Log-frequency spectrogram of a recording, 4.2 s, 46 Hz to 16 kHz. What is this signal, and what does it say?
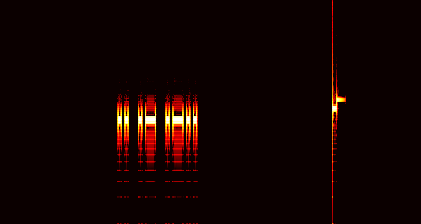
Morse code, heard as a keyed tone, about 34 wpm, 700 Hz. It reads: IAL
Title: Prefixes and Suffixes 35wpm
